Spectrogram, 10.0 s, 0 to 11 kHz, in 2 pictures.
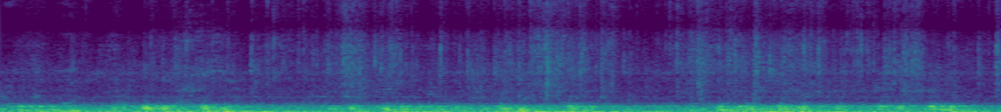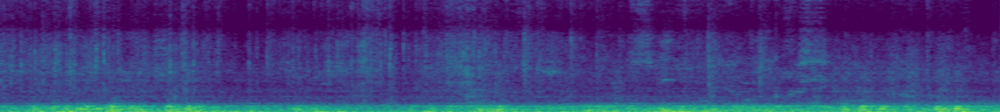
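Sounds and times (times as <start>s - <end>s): train wheels rumbling on rails: 0.0s - 10.0s.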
